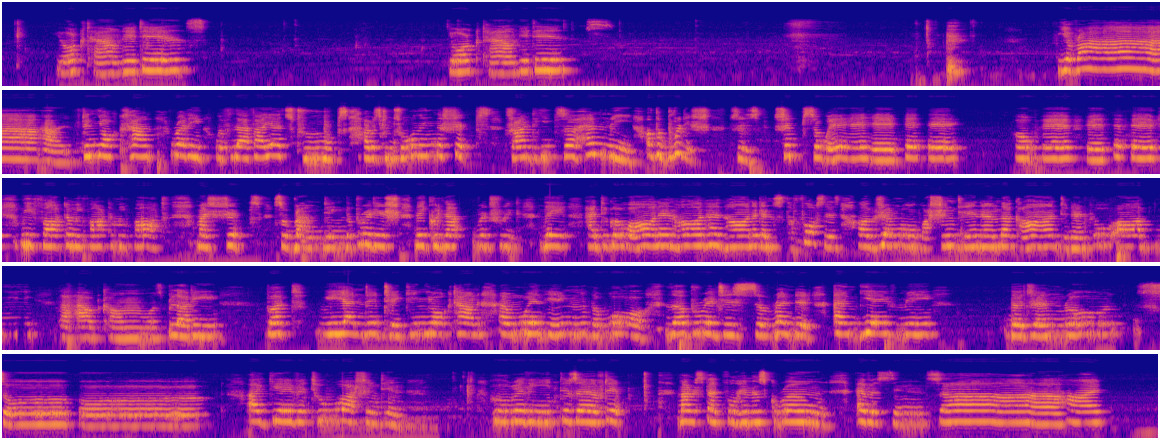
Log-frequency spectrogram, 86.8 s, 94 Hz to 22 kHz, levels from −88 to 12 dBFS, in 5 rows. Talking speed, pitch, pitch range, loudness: 75 wpm, 265 Hz, 245-275 Hz, -15 LUFS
